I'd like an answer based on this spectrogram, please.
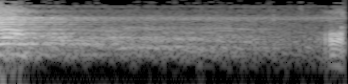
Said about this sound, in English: There is a slapping sound now.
